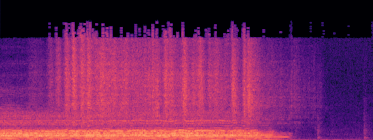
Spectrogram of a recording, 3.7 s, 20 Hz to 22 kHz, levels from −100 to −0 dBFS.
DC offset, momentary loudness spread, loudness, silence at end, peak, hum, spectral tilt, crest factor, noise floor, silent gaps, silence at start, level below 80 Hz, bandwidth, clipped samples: under 0.1%; 9 LU; -22 LUFS; 0.3 s; -10 dBFS; none; -2.5 dB/octave; 14 dB; -47 dBFS; none; 0 s; -58 dBFS; 19 kHz; under 0.1%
